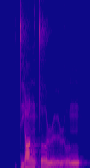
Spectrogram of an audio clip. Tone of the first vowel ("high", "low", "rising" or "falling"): high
